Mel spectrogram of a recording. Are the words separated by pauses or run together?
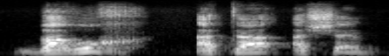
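pauses. Each word is separated by a short pause. The speaker calls it right. "La bénédiction se coupe en trois wagons différents"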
